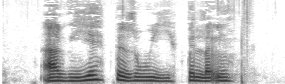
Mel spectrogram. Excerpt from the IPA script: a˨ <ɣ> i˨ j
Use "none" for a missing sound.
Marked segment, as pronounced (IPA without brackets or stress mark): ɣ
